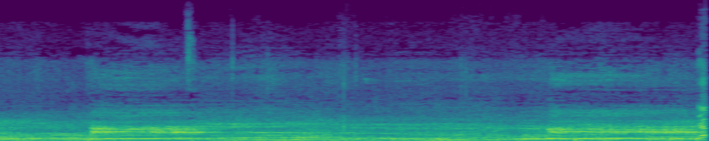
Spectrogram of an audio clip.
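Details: Cattle in Indonesia mooing in long, wavering calls that rise and fall over several seconds, with music playing steadily underneath.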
